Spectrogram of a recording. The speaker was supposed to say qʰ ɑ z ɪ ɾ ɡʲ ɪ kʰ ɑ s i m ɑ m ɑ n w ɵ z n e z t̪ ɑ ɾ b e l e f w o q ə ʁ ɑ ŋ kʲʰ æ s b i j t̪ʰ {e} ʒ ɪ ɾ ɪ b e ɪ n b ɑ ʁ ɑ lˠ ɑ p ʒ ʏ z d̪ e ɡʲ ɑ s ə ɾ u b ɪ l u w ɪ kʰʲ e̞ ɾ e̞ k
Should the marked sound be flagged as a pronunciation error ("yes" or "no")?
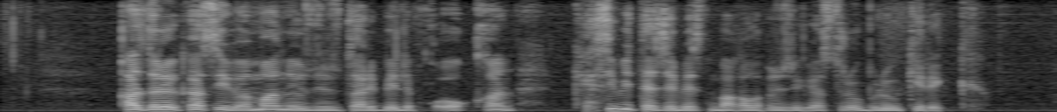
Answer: yes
